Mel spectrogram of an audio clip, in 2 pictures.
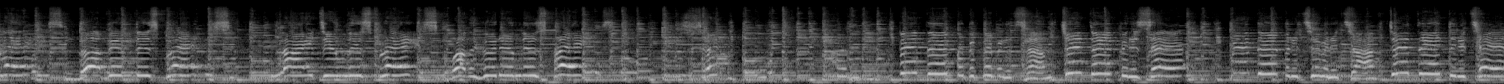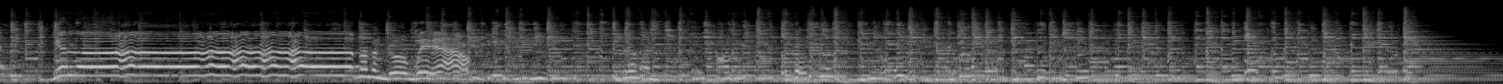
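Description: A woman singing wordlessly over a strummed nylon-string classical guitar; her voice holds one long note about 16 to 18 seconds in, then the guitar plays on alone and fades out near the end.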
